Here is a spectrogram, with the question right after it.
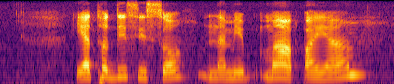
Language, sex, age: Venda, female, 21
